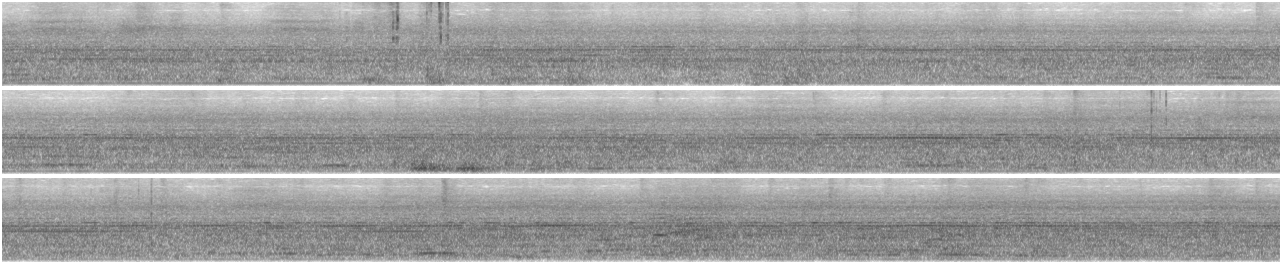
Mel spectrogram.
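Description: Steady indoor background sound, an even hum and hiss with faint thin tones and distant indistinct sounds, with a couple of small clicks about three seconds in.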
